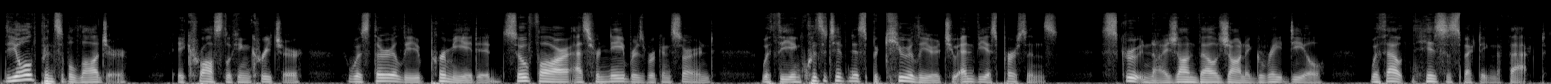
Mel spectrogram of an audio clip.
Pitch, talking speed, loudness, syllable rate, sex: 115 Hz, 145 wpm, -21 LUFS, 5.1 syllables/s, male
